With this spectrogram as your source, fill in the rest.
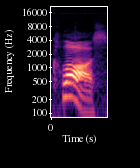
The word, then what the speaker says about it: cloth: 发音是丝，这就是 cloth，表示用来做衣服的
